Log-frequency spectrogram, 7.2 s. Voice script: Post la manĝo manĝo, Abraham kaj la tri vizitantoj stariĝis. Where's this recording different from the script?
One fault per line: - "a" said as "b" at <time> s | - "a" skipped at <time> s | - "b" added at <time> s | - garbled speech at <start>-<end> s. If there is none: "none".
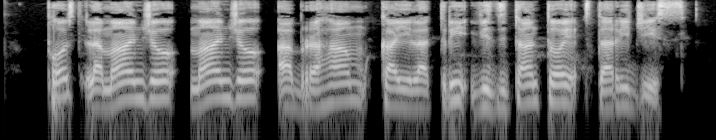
none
